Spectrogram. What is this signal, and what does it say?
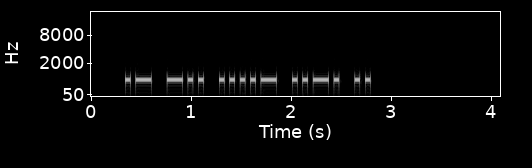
Morse code, heard as a keyed tone, about 23 wpm, 700 Hz. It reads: AD4FI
